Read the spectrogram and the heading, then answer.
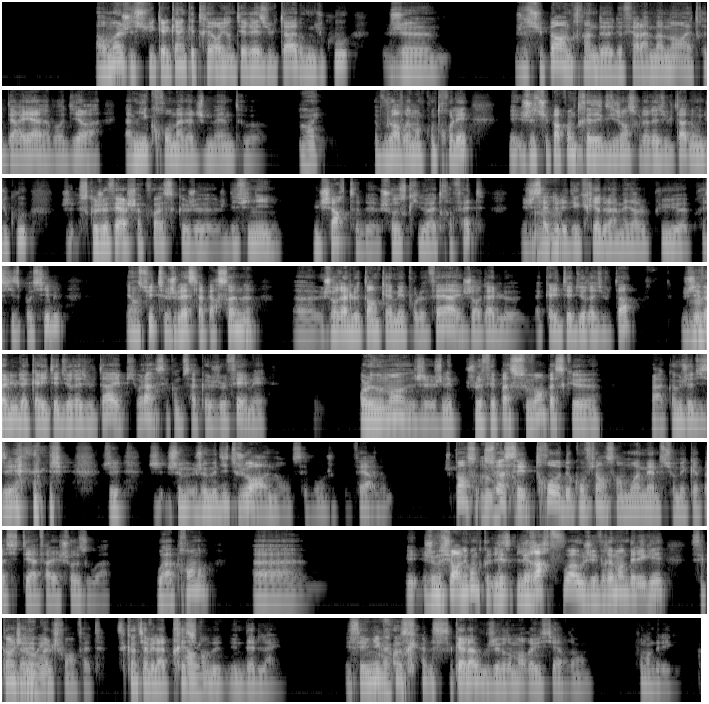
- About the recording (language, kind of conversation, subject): French, advice, Comment surmonter mon hésitation à déléguer des responsabilités clés par manque de confiance ?
- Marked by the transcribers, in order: laugh; laughing while speaking: "ce cas"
